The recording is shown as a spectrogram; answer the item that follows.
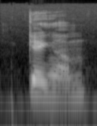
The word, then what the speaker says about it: gingham: Luncheon and gincham. What's the name of it? – Gingham. – Gingham. Mm-hmm.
